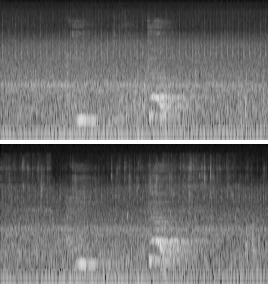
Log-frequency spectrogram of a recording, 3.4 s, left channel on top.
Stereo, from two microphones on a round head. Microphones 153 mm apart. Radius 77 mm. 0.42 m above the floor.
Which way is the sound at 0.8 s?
60° left (ahead or behind).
